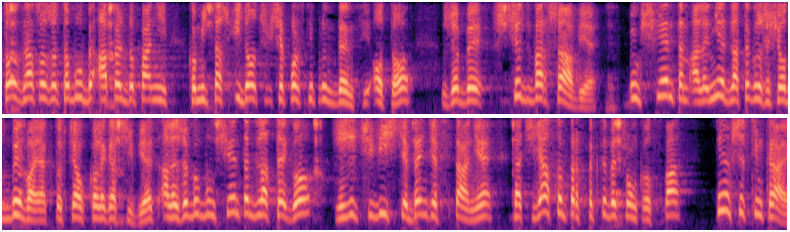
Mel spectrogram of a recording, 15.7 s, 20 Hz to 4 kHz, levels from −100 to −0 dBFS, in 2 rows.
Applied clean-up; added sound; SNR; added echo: neural mask model DeepFilterNet 3.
